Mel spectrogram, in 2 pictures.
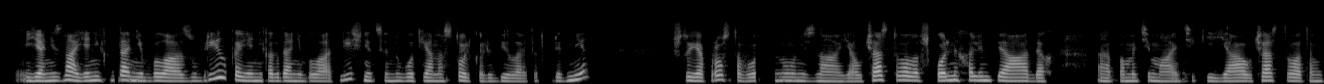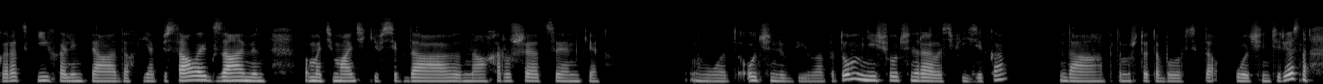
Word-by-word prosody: Я 170 -1 +4
не 170 +1 +2
знаю, 180 -1 +5
я 175 - +2
никогда 190 +2 +3
не 175 -2 +2
была 165 -2 +3
зубрилкой, 195 - +1
я 170 - +2
никогда 165 0 +1
не 155 -1 -1
была 155 0 0
отличницей, 195 -6 -4
но 165 0 -3
вот 170 -1 -2
я 165 -1 +2
настолько 160 +1 -2
любила 150 0 -3
этот 145 +3 -10
предмет. 190 - 0 0.8
Что - - -4
я 170 -2 +4
просто 200 0 -1
вот, 165 +3 -1 0.2
ну 170 0 -1
не 165 -1 -2
знаю, 150 -2 -2
я 145 - -2
участвовала 195 +3 +3
в - - -8
школьных 190 +3 +3
олимпиадах, 165 -5 +2 0.4
э, 155 -2 -1
по 155 - -5
математике, 160 +1 -3
я 155 +1 +2
участвовала 170 0 +1
там 150 0 -5
в - - -4
городских 175 +2 -3
олимпиадах, 155 -2 0
я 155 -1 -4
писала 175 +5 +5
экзамен 175 -2 +5 0.3
по 185 - -5
математике 165 0 0
всегда 155 0 +1
на 155 0 -2
хорошие 160 0 -1
оценки. 150 -1 -4 0.9
Вот, 150 -3 -6
очень 175 -2 -1
любила. 145 -1 -8
Потом 235 +5 +1
мне 205 -3 +4
еще 190 +1 -3
очень 180 0 -2
нравилась 155 -4 +2
физика, 155 - -6 0.5
да, 150 -3 -1
потому 155 -1 -8
что 160 - -4
это - - -4
было 145 0 -5
всегда 155 +2 -8 0.2
очень 150 -1 -1
интересно. 210 - +2
165 Hz, 150 wpm, -31 LUFS, 155-180 Hz, 0.9 s, знаю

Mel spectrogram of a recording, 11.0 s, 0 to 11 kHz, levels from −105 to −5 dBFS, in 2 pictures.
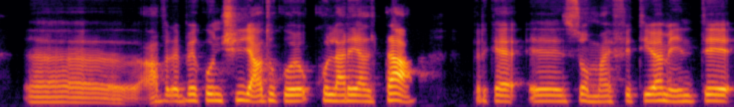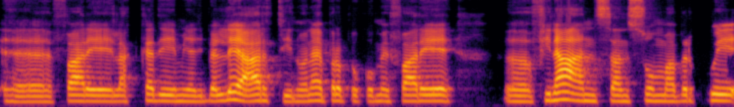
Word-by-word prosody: uhm, 155 -3 -8
avrebbe 185 +2 -4
conciliato 205 0 0
co 190 0 0
con 200 - -2
la 190 - +2
realtà. 190 +2 +5 0.5
Perché, 180 -2 -4
ehm, 185 0 -2
insomma 180 -1 -5
effettivamente, 185 +1 -1
ehm, 170 -1 -5
fare 180 +1 +1
l'accademia 185 +1 -3
di 175 - -6
belle 195 +5 +2
arti 190 -1 +4
non 180 +1 -6
è 200 -1 0
proprio 195 -2 -4
come 180 0 -7
fare, 190 0 +2 0.3
uhm, 175 -1 -4
finanza 200 -1 +5
insomma 185 0 -3
per 190 +1 -3
cui 200 -2 +1
185 Hz, 145 wpm, -23 LUFS, 180-195 Hz, 0.5 s, realtà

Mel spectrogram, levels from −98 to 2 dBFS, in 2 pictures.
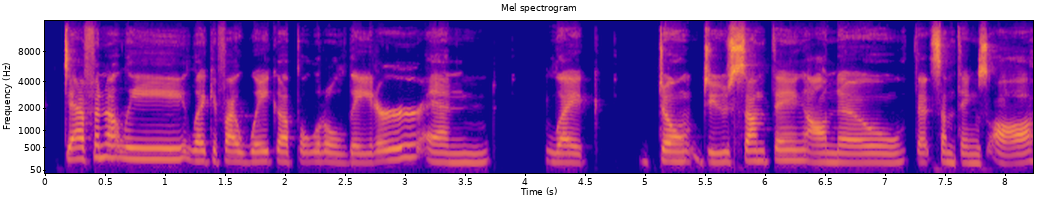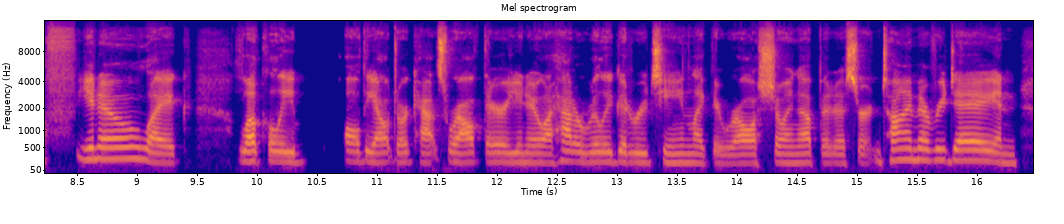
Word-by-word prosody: definitely, 250 -2 -2
like, 215 0 -7
if 220 - -11
I 205 - -1
wake 200 +2 -9
up 195 -1 -6
a - - -12
little 190 -2 -12
later 220 +10 -4
and, 185 0 -9 0.5
like, 185 -1 -6 0.5
don't 205 +3 -3
do 190 0 0
something, 220 +2 +8
I'll 185 - -3
know 180 0 -8
that 185 -1 -8
something's 180 -3 +5
off, 175 +5 -5
you 245 -2 -1
know? 255 +1 -2
Like, 185 -7 -4 0.4
luckily, 205 -2 -3 0.3
all 205 -1 -5
the 200 -1 -5
outdoor 185 +1 -7
cats - - +5
were 195 -2 -7
out 185 +1 -3
there, 195 -1 -6
you 190 0 -7
know, 180 0 -6
I 180 - -3
had 210 +2 -4
a - - -7
really 195 +1 -8
good 195 -1 -8
routine, 185 -1 +3
like, 175 -2 -9
they - - -13
were 165 0 -9
all 175 0 -3
showing 180 0 +4
up 185 +1 -6
at - - -11
a 170 - -9
certain 175 +4 +8
time 235 +2 -2
every 230 0 -5
day, 220 -1 -1
and, 175 -2 -7
195 Hz, 185 wpm, -26 LUFS, 185-220 Hz, 0.5 s, something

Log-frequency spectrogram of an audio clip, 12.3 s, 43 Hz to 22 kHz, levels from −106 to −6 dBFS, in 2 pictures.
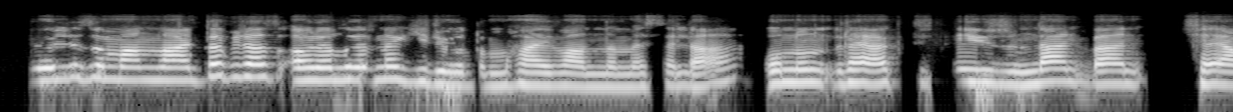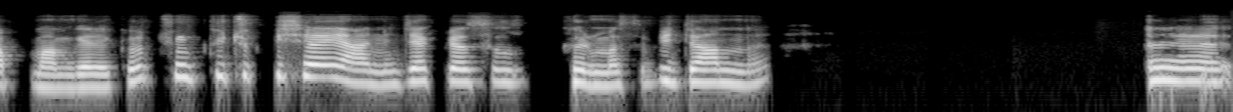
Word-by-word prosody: Öyle 255 +4 0
zamanlarda 260 +1 +3
biraz 305 0 +4
aralarına 260 +1 +3
giriyordum 195 -6 -3
hayvanla, 190 -2 +1
mesela. 180 +5 -2
Onun 220 0 0
reaktifliği 225 +1 0
yüzünden 225 +2 +1
ben 210 0 +1 0.2
şey 210 -2 +1
yapmam 190 -4 -1
gerekiyordu 175 +9 -1
çünkü 300 -3 -3
küçük 320 +2 -8
bir 320 - -2
şey, 305 -1 +3
yani, 210 -4 0
Jack 240 +1 0
Russell 230 0 -1 0.3
kırması 200 0 -3
bir 245 -2 -1
canlı. 225 0 -1 1.9
Eee 245 -1 +2
225 Hz, 120 wpm, -21 LUFS, 200-255 Hz, 1.9 s, biraz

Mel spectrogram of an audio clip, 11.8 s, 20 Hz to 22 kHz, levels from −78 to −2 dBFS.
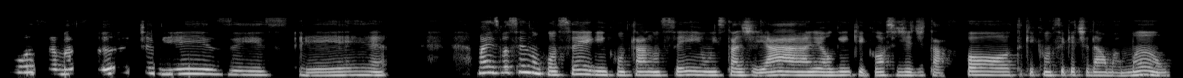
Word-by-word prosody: Nossa. 310 0 -1 0.2
Bastante 260 +4 -2
meses. 215 -5 0
Eh. 170 +2 -1 0.9
Mas 285 0 +2
você 300 +2 -1
não 280 -5 +5
consegue 195 0 +1
encontrar, 175 -1 +1
não 170 0 +3
sei, 180 +2 0
um 170 0 +3
estagiário, 170 0 +3
alguém 170 +1 +2
que 170 -1 -3
goste 170 +1 -2
de 170 0 0
editar 165 -2 -5 0.2
foto, 175 -1 +1
que 170 - -7
consiga 170 0 -3
te 170 0 -4
dar 160 -1 -1
uma 155 -2 -6
mão? 165 0 0
175 Hz, 125 wpm, -23 LUFS, 170-210 Hz, 0.9 s, não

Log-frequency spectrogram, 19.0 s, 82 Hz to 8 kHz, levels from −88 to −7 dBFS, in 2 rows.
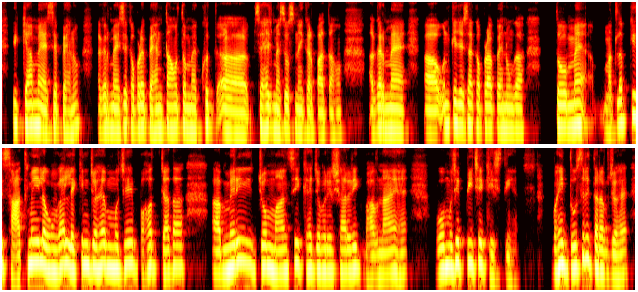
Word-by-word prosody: कि, 150 - -1
क्या 150 0 0
मैं 145 -4 +2
ऐसे 120 +4 -2
पहनूँ? 130 +2 -4 0.3
अगर 135 +2 -2
मैं 130 -1 0
ऐसे 140 +3 -2
कपड़े 140 +1 -1
पहनता 130 +1 -1
हूँ 135 +1 0
तो 140 - 0
मैं 130 -1 -2
खुद 140 -1 -5
अ, 120 -3 +1 0.2
सहज 135 -1 0
महसूस 130 +1 -1
नहीं 120 -2 -2
कर 115 -1 -2
पाता 115 0 -1
हूँ। 115 +1 -9 0.4
अगर 130 +2 0
मैं 125 -1 +2 0.3
अ, 120 -1 +3
उनके 145 +6 0
जैसा 145 0 +1
कपड़ा 135 +1 +1
पहनूँगा 130 -1 -2 0.5
तो 145 0 +3
मैं 150 +2 +3 0.4
मतलब 160 +6 -2
कि 200 - +3
साथ 185 +1 -1
में 195 - +6
ही 200 - +6
लगूँगा 165 -2 +4
लेकिन 180 0 +3
जो 175 0 +2
है 180 +2 +4
मुझे 170 +2 +3
बहुत 165 +3 -3
ज़्यादा 175 +3 -2 0.4
अ, 145 0 +1
मेरी 190 +5 +4
जो 175 0 +2
मानसिक 160 +3 +1
है, 160 - +3
जो 155 0 -1
मेरी 150 0 0
शारीरिक 150 +1 -1
भावनाएँ 135 +4 -2
हैं 135 +1 -7 0.4
वो 160 +2 +2
मुझे 175 +3 +5
पीछे 190 -1 +2
खींचती 125 -7 -7
हैं। 95 -2 -17 0.5
वहीं 180 +4 +6
दूसरी 170 +7 +2
तरफ़ 155 -5 +1
जो 130 -1 -2
है, 135 +2 -4
145 Hz, 195 wpm, -23 LUFS, 130-165 Hz, 0.5 s, में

